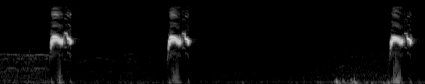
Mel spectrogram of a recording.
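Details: Red-whiskered bulbul calling in three short, loud phrases, each a quick warbled two-part burst, spaced about one to two seconds apart, with faint low knocks before the last.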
